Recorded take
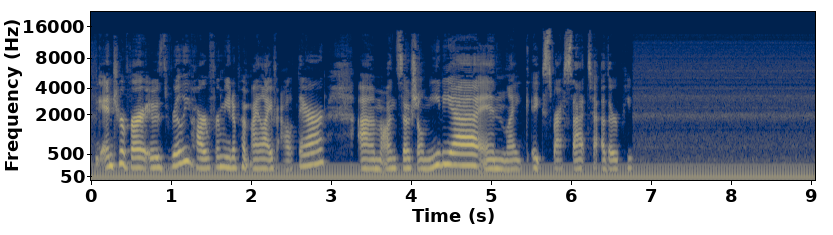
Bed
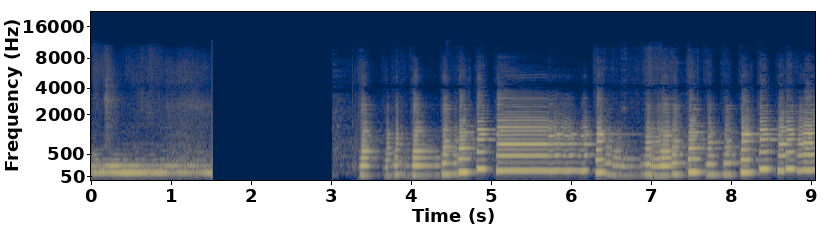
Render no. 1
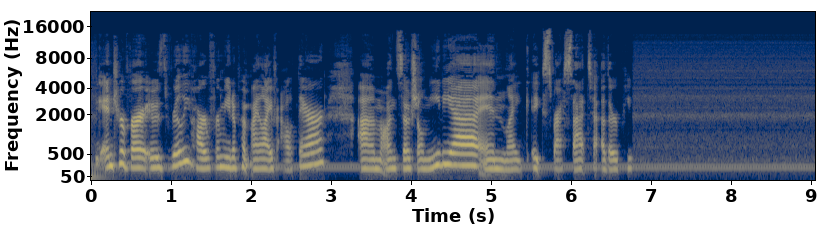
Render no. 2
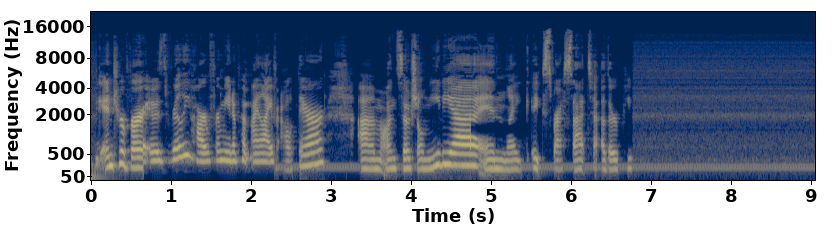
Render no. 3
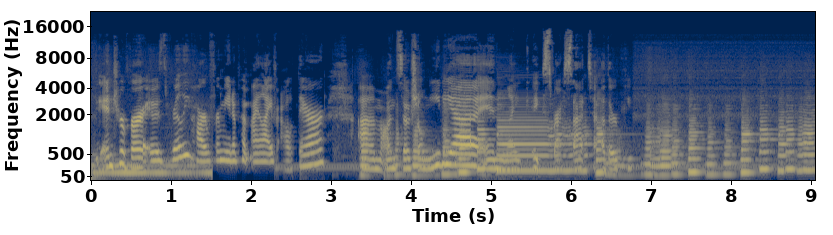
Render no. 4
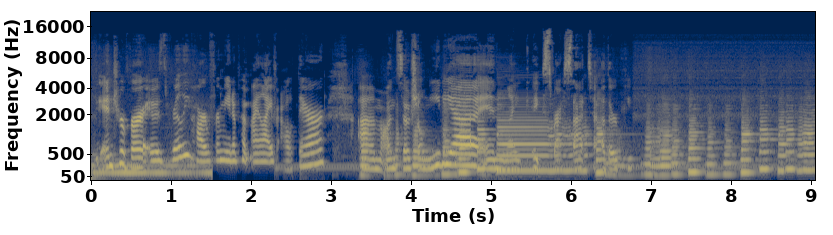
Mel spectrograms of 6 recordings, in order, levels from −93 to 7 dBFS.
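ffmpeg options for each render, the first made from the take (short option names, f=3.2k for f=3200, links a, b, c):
-af "bandreject=f=50:t=h:w=4,bandreject=f=100:t=h:w=4,bandreject=f=150:t=h:w=4"
-filter_complex "[0:a]asettb=1/sr,asplit=3[a][b][c];[a]atrim=end=0.654[d];[b]atrim=start=0.65:end=2.3,asetpts=PTS-STARTPTS,afade=t=in:d=0.004:c=qsin,afade=t=out:st=1.646:d=0.004:c=qsin,afreqshift=140[e];[c]atrim=start=2.296[f];[d][e]acrossfade=d=0.004:c1=hsin:c2=qsin[g];[g][f]acrossfade=d=0.004:c1=qsin:c2=hsin,asettb=1/sr,asplit=3[h][i][j];[h]atrim=end=3.194[k];[i]atrim=start=3.19:end=3.67,asetpts=PTS-STARTPTS,afade=t=in:d=0.004:c=qsin,afade=t=out:st=0.476:d=0.004:c=qsin,highpass=110,lowpass=3.5k[l];[j]atrim=start=3.666[m];[k][l]acrossfade=d=0.004:c1=hsin:c2=qsin[n];[n][m]acrossfade=d=0.004:c1=qsin:c2=hsin,asettb=1/sr,asplit=3[o][p][q];[o]atrim=end=4.744[r];[p]atrim=start=4.74:end=5.48,asetpts=PTS-STARTPTS,afade=t=in:d=0.004:c=qsin,afade=t=out:st=0.736:d=0.004:c=qsin,asuperstop=centerf=1300:order=12:qfactor=1.7[s];[q]atrim=start=5.476[t];[r][s]acrossfade=d=0.004:c1=hsin:c2=qsin[u];[u][t]acrossfade=d=0.004:c1=qsin:c2=hsin"
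-filter_complex "[1:a]volume=-3dB[a];[0:a][a]amix=inputs=2:normalize=0"
-af "volume=1dB"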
